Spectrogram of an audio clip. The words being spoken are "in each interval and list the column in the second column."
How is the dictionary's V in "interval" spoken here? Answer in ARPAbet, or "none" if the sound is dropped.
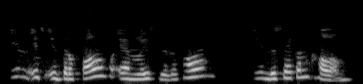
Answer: F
